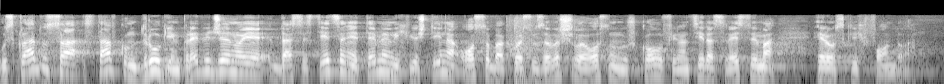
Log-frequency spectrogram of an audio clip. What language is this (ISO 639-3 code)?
hrv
